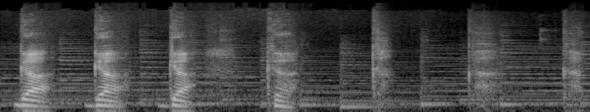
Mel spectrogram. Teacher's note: you cannot say the g sound without making a hum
